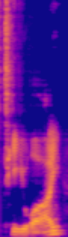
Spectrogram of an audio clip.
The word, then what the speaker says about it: Ty: or whether it was TY. I always pronounce it Ty because it's the guy's name. But exactly, it's a guy's name. It's Ty. Like it's not a logo of like capital T, capital Y.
